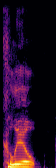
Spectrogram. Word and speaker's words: Khalil: We do gush about Khalil, and I'm not even saying it right. Khalil Mack, he said that this week. His name is pronounced Khalil, which again goes into my whole thing that he might be of Krypton, but whatever.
